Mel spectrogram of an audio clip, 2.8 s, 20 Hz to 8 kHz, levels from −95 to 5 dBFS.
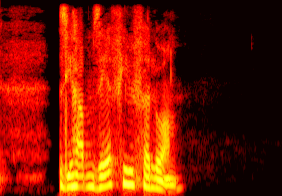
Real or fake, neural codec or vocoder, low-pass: real; none; 7.2 kHz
